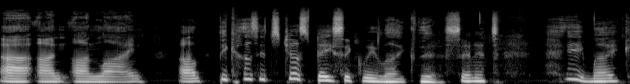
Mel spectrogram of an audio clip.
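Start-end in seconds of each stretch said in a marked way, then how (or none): 5.6-6.3 goofy, funny character voice. Showing the Gary impression that got praise online: Gary impression. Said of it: "my, uh, Gary impression".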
